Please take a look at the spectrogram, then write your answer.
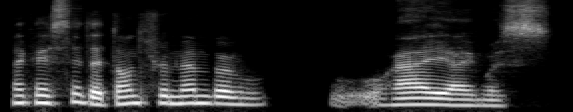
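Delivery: put-on quiet French accent; a soft French lilt. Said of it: "she's speaking in a French accent".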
